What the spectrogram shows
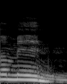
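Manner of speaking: soft, gentle voice. Voicing someone inside the longhouse answering a tap on the cloth, soft voice. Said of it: "And you hear this soft voice".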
